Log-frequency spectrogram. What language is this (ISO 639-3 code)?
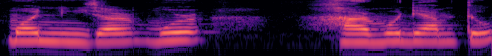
asm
